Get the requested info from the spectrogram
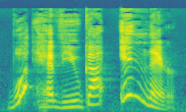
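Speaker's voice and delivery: loud, slow alarmed question; mother yelling at her son's mouth, alarmed; yelled. A narrator's reading. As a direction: shout it in shock. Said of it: "she yelled".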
